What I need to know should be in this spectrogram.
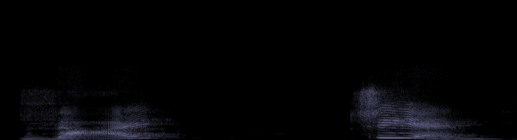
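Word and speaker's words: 再见: Next is goodbye, which is zai, zai, chien. So your letter J is pronounced as ch. Zai, chien. Again, 4 tone, so your pitch just falls.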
